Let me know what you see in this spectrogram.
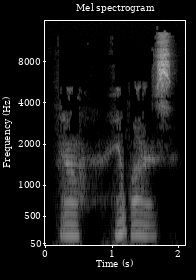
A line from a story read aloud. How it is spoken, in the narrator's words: Errol murmured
